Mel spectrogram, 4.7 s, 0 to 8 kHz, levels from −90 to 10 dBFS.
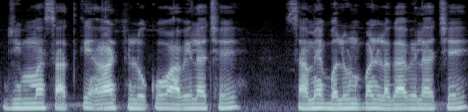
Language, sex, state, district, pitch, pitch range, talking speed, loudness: Gujarati, male, Gujarat, Gandhinagar, 115 Hz, 110-120 Hz, 165 wpm, -16 LUFS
